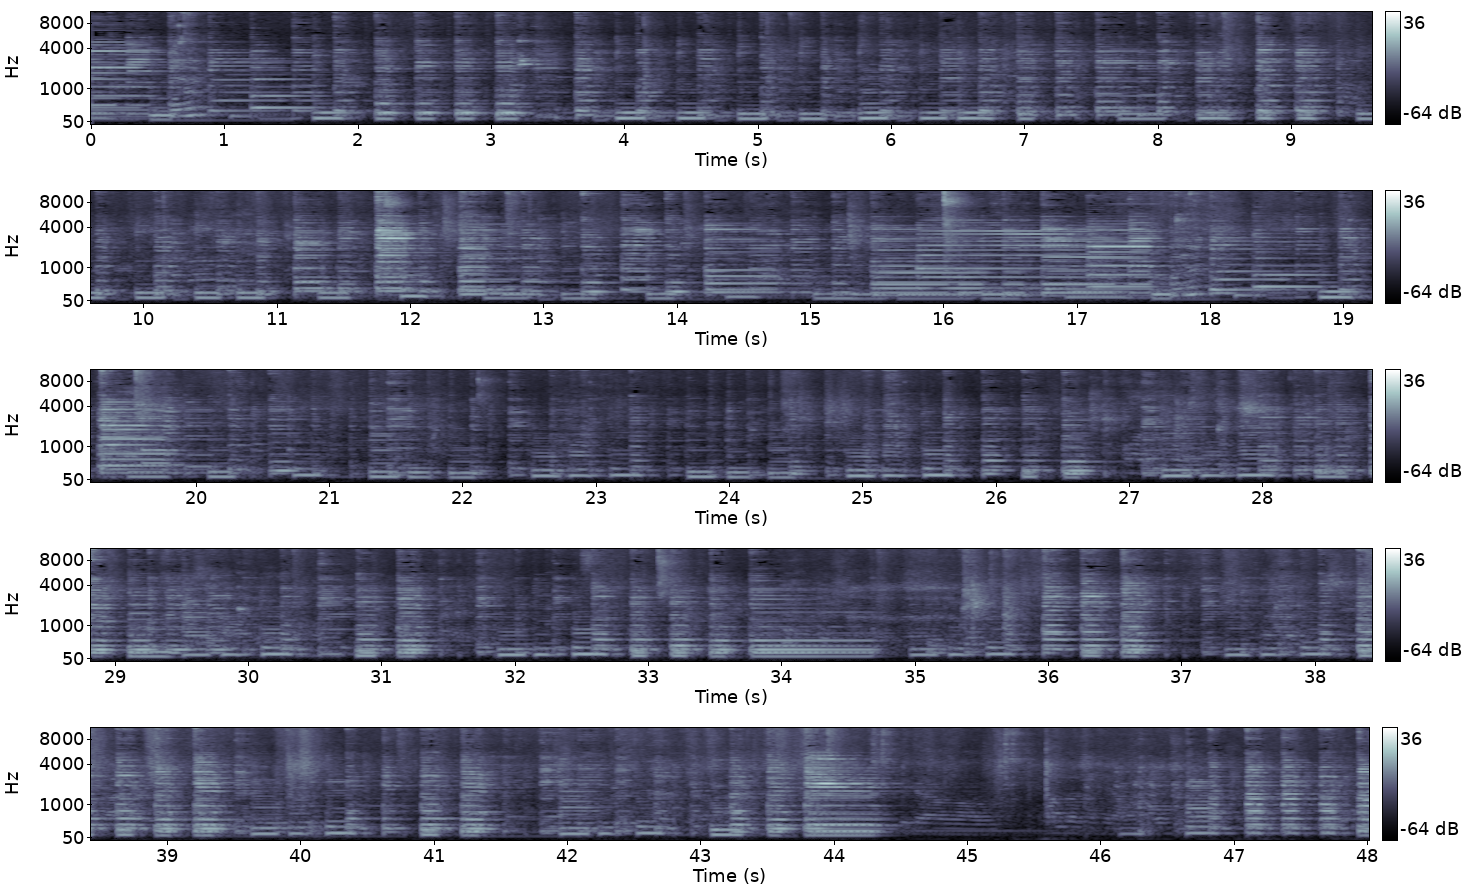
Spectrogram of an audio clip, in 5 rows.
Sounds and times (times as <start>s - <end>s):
Bass guitar: 0.0s - 44.6s, 46.0s - 48.0s
Strum: 0.0s - 44.8s.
